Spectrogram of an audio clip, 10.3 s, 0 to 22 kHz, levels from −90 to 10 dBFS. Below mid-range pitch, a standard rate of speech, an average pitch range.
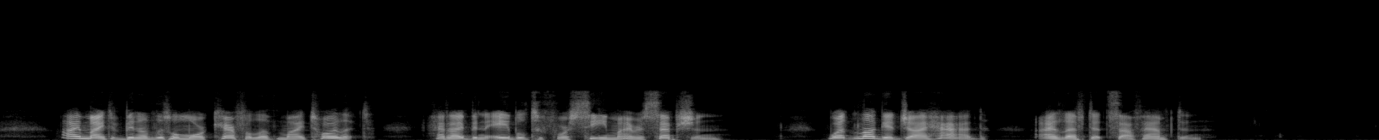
No: high, 210 Hz; average, 155 wpm; average, 3.9 semitones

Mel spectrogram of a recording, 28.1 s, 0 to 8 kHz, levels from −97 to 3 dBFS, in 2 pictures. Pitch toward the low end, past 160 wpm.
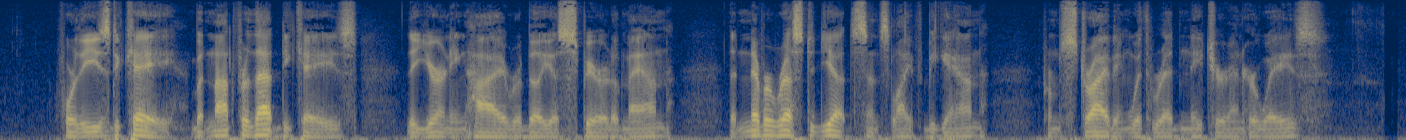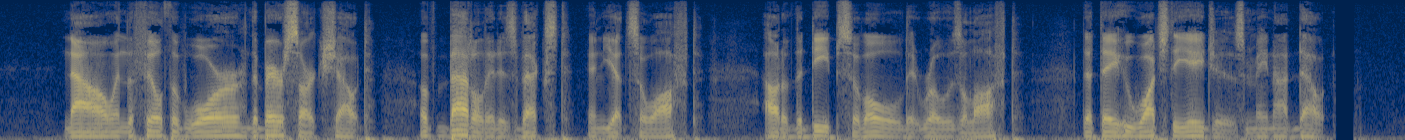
No: very low, 85 Hz; average, 140 wpm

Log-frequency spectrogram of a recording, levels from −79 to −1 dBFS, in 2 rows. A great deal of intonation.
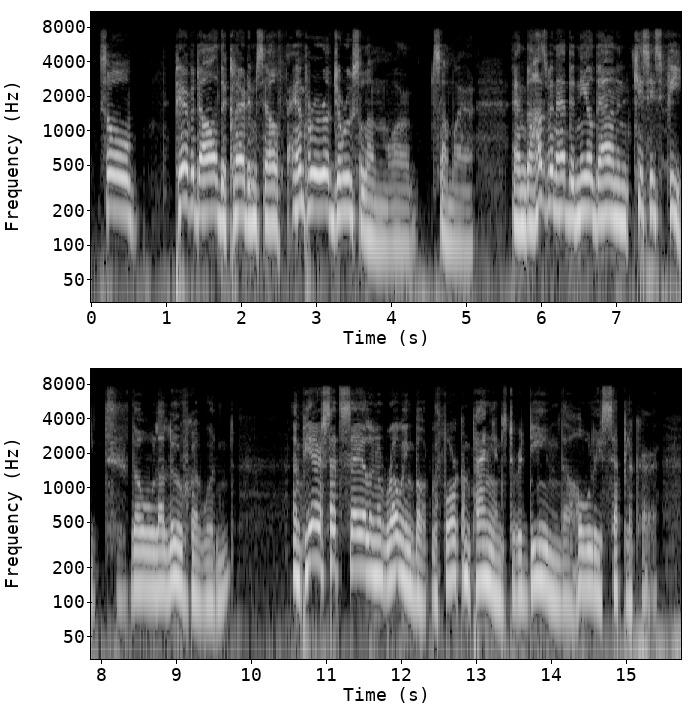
Yes: wide, 7.3 semitones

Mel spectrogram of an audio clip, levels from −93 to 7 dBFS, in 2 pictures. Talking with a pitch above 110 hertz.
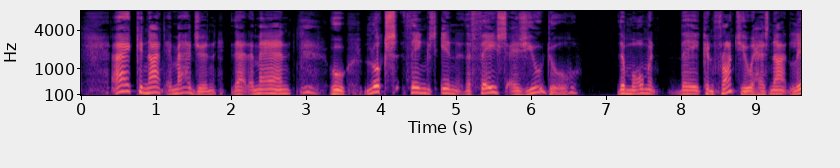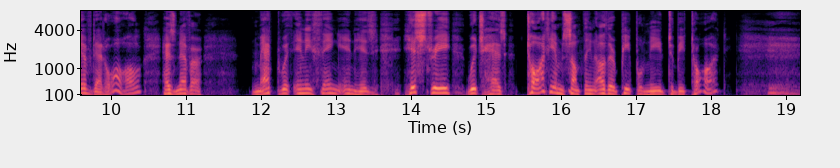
Yes: low, 135 Hz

